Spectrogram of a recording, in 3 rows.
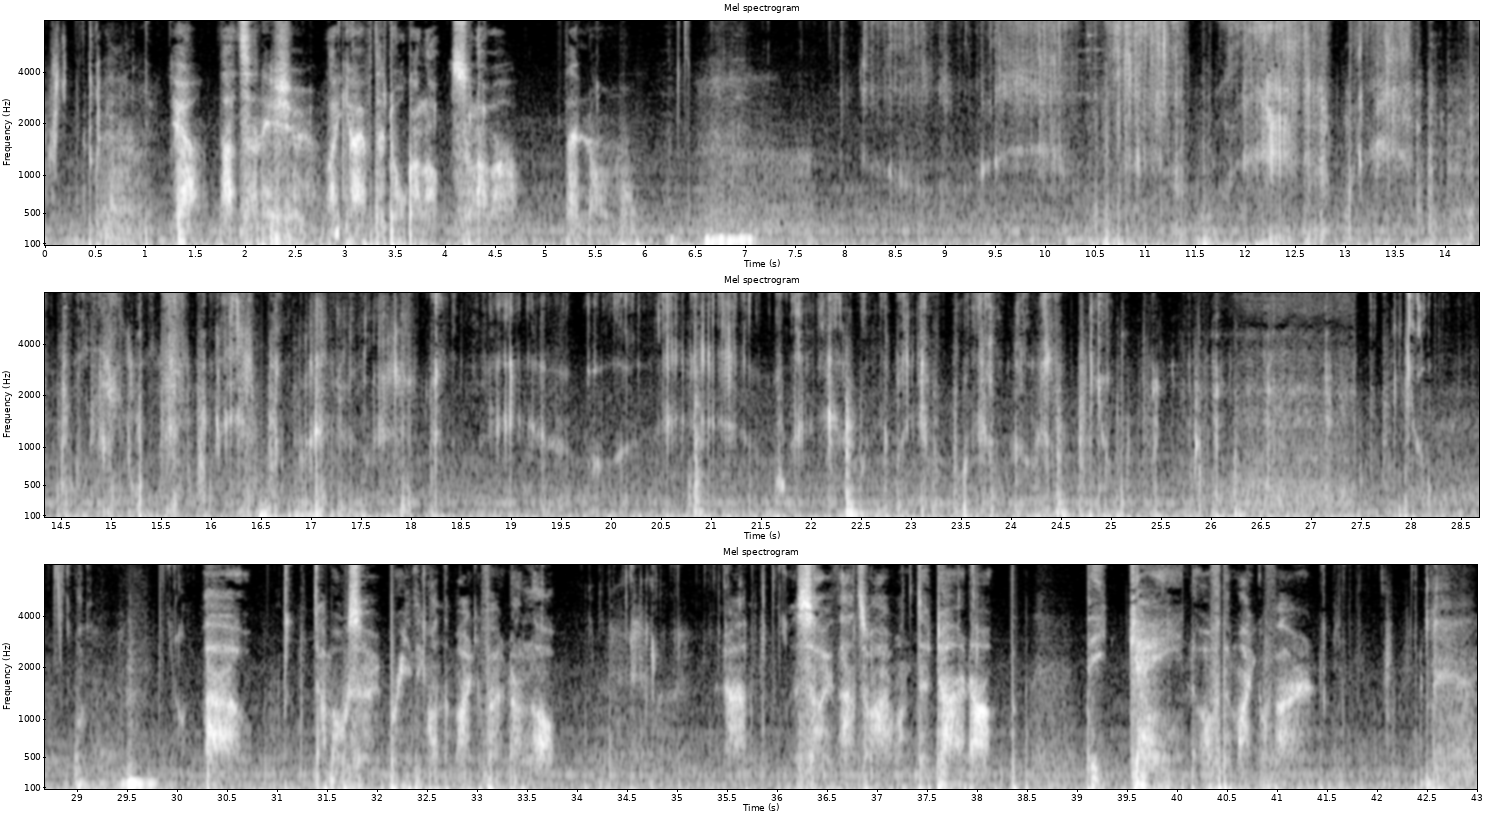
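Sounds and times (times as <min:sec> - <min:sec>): person chewing crunchy food: 0:00.0 - 0:01.2, 0:07.2 - 0:36.5, 0:41.3 - 0:43.0.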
